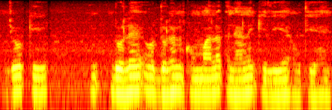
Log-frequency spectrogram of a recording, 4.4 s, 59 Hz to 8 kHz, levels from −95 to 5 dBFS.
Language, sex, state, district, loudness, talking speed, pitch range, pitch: Hindi, male, Uttar Pradesh, Saharanpur, -16 LUFS, 150 wpm, 120-135 Hz, 125 Hz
